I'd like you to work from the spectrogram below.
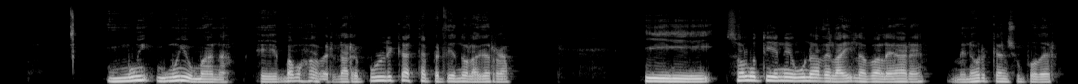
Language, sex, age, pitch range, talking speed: Spanish, male, 50-69, 130-175 Hz, 140 wpm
